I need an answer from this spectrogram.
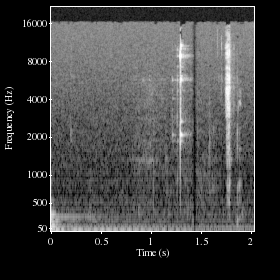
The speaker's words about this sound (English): Sorry, I gotta take a sip.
